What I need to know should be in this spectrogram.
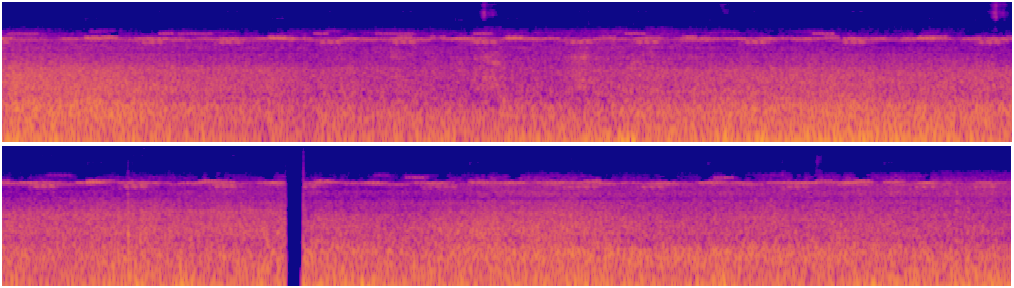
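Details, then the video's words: Crickets chirping by night, a continuous high pulsed trill running throughout, beneath crackling fire noise and low rumble, with a sharp brief dropout near the middle. "Cricket Sounds by Night"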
